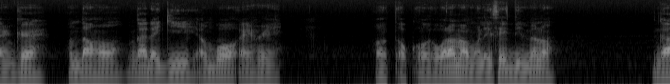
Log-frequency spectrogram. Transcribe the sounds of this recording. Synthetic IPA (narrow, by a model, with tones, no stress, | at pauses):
ŋ˨ɡe˦ | o˨n˦da˧ɦo˧ŋ˦ɡa˦da˨ɡʲi˧a̰˦m˦bo˦e˦ɦʷe˨ | wla˦ma˨mo˨le˨se˦di˨me˦lo˧ | ŋ˦ɡa˦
